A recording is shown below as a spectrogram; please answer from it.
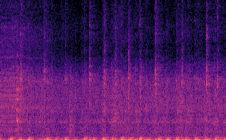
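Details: Motorcycle engine at idle: a rapid, uneven clatter rides over the low exhaust thump; something is off inside, cause not pinned down. Unknown engine noise.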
